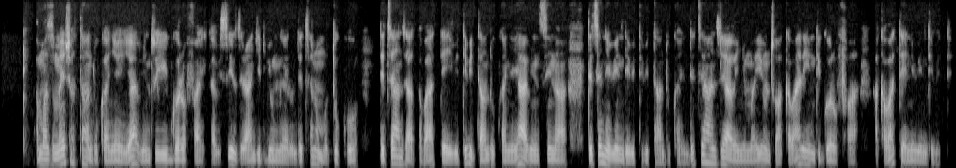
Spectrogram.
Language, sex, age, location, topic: Kinyarwanda, male, 18-24, Kigali, government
